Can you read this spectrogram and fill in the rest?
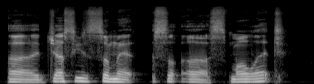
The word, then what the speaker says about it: Jussie Smollett: Jussie Smollett, that's how you pronounce his name, right? – Yes.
